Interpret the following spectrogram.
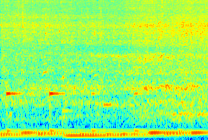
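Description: Background music: low, sustained mallet-percussion notes like a marimba, stepping from one pitch to the next every half second or so.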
